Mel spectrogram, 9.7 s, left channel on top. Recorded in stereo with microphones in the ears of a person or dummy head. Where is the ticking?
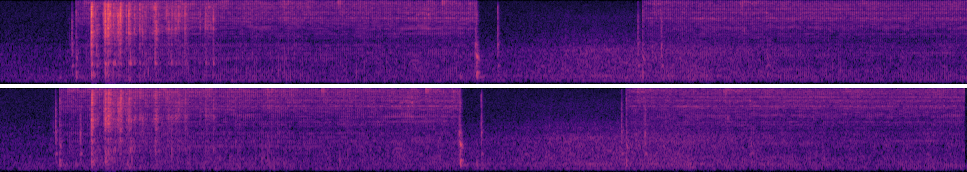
I don't hear ticking.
